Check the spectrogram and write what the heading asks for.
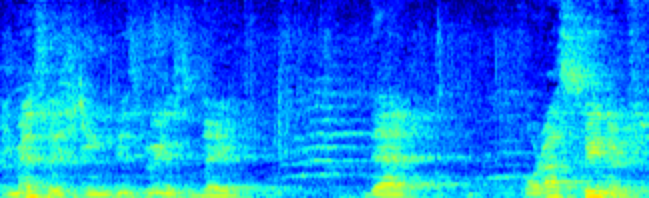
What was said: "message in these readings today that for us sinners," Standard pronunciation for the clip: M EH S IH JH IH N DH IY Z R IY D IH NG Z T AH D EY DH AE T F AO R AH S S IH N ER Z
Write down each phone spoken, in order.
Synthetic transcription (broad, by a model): M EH S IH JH IH N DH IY S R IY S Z T AH D EY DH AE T F AO R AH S S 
